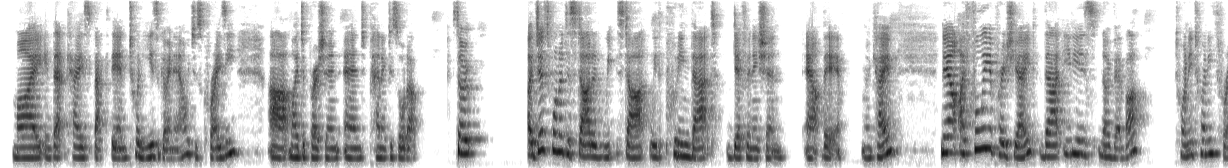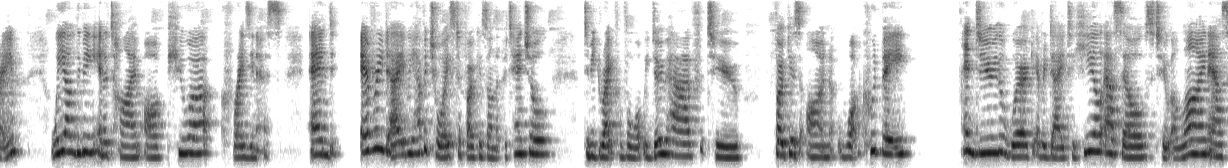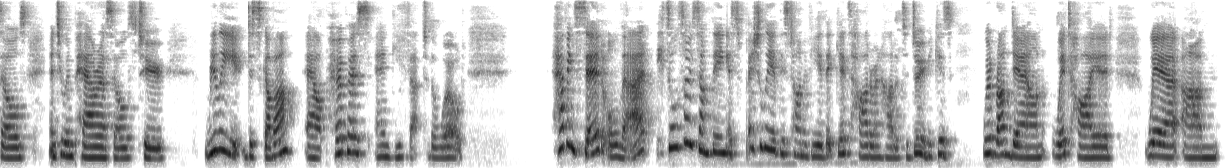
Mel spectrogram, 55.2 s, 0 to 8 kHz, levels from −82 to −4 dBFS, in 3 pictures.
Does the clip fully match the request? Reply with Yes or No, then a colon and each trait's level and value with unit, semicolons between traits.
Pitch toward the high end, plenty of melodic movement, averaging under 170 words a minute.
Yes: high, 230 Hz; wide, 6.1 semitones; average, 145 wpm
